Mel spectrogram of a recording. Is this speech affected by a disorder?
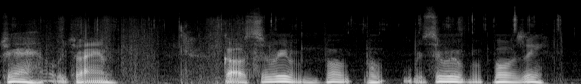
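Yes: cerebral palsy.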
